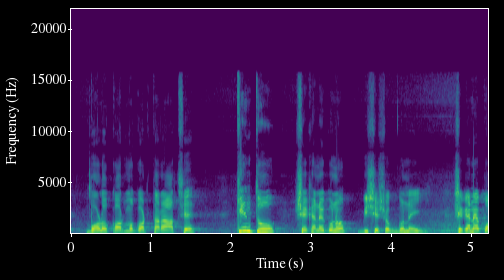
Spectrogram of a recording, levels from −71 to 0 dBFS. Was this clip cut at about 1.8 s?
no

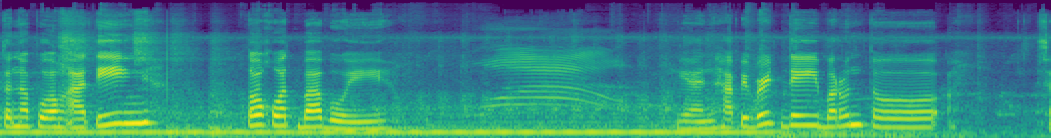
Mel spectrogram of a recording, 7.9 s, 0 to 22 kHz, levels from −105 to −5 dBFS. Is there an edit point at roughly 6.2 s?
no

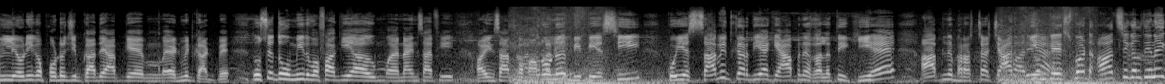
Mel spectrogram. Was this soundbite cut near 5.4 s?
yes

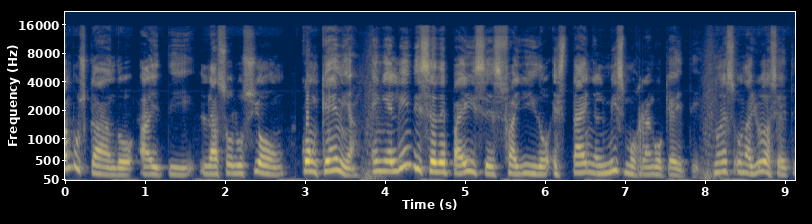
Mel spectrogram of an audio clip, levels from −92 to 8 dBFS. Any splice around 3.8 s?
yes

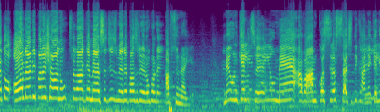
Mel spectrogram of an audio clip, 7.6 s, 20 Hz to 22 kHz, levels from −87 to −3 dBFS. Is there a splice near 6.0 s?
no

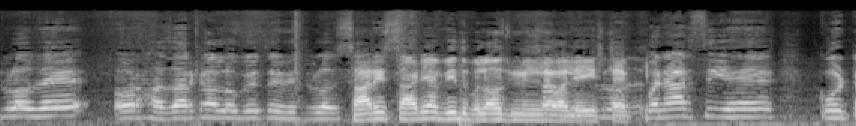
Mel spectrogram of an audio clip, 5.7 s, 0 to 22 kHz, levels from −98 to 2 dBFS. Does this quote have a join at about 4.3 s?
yes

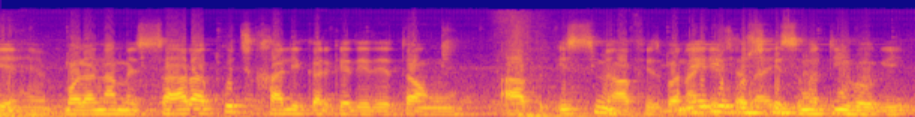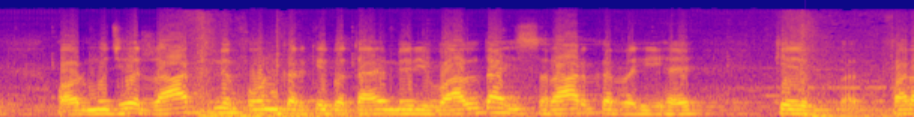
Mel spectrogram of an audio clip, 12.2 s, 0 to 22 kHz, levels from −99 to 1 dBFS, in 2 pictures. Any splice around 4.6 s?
yes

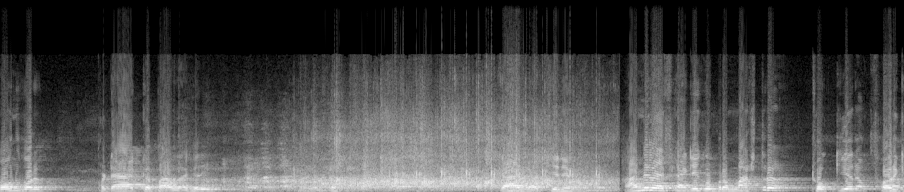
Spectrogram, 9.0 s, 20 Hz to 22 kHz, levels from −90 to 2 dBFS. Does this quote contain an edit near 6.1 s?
yes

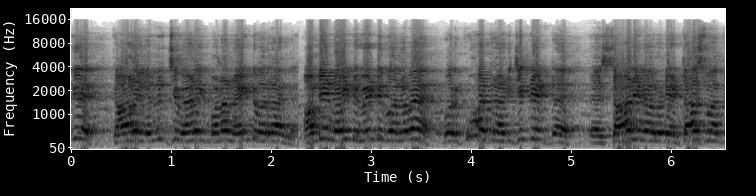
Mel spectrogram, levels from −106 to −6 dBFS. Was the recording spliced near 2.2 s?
yes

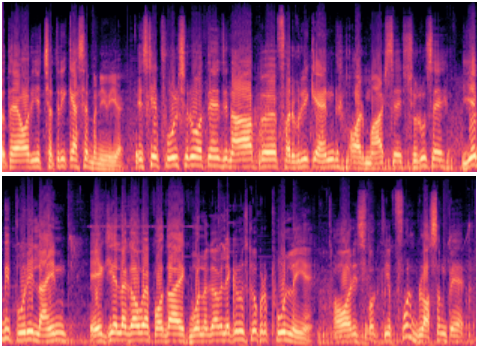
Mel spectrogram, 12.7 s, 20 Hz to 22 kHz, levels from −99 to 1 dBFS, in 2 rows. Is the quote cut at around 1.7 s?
yes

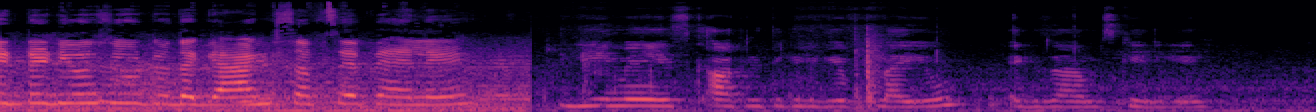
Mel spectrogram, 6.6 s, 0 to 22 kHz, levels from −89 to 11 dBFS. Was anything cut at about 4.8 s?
no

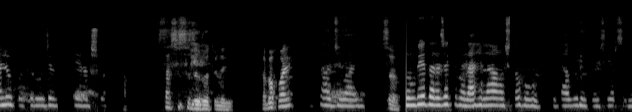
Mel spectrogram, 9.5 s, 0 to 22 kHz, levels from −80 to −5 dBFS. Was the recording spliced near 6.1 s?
yes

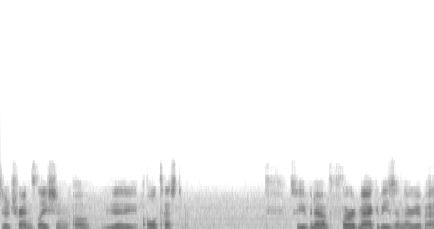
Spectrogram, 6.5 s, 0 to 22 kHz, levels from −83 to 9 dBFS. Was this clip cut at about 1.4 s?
no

